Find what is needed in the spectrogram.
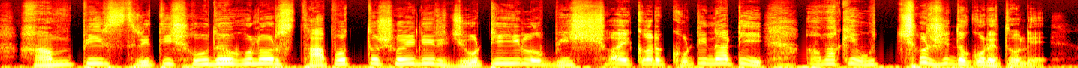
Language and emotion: Bengali, happy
